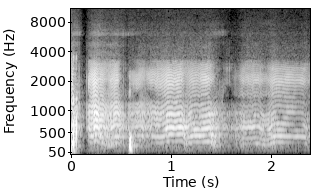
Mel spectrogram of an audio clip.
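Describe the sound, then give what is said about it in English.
A cartoonish fart sound effect of the video game character Earl: a long, buzzy, wavering blat lasting a couple of seconds, broken by a brief sputter near the start, with no talking. “Yep, and then Earl farts on occasion. So that was a perfect sound clip that you played.”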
